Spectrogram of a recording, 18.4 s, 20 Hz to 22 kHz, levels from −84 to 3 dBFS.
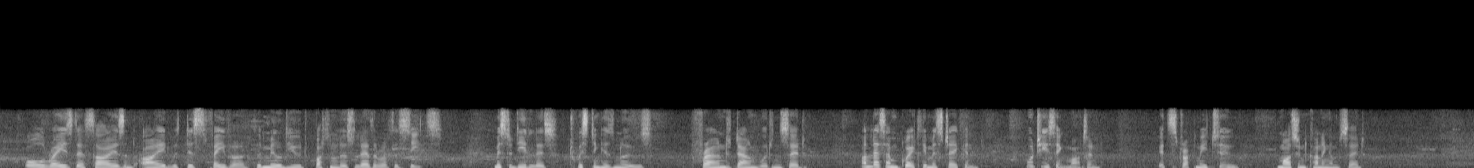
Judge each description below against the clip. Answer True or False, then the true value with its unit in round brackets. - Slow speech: True (130 wpm)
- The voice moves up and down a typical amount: False (2.1 semitones)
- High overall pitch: True (200 Hz)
